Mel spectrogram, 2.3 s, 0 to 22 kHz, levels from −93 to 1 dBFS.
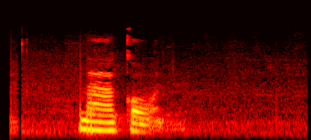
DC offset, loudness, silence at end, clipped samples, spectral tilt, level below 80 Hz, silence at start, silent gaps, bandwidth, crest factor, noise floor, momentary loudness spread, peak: under 0.1%; -29 LUFS; 0.95 s; under 0.1%; -6 dB/octave; -80 dBFS; 0.1 s; none; 11 kHz; 20 dB; -59 dBFS; 24 LU; -12 dBFS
